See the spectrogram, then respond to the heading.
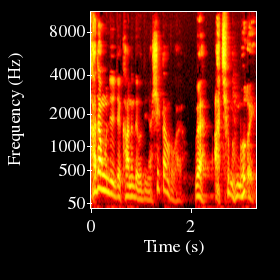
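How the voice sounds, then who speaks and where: A man speaks over a quiet background. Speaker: pastor. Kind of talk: sermon. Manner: fast; animated.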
